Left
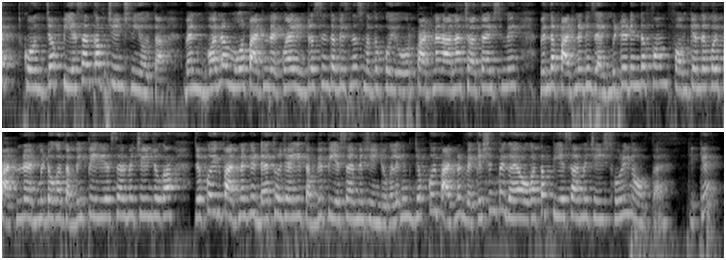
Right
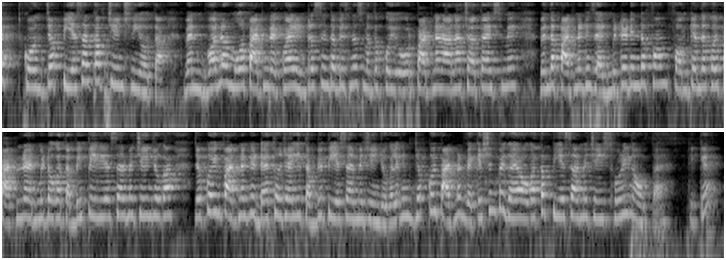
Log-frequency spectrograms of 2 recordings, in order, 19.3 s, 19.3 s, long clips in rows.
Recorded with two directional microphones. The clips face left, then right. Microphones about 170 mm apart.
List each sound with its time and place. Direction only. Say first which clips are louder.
0.3 s a woman's voice: even; 20° right (ahead or behind)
